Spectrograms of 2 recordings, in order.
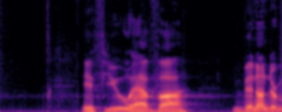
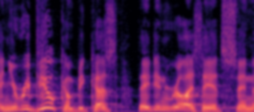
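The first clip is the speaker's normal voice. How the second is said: ordinary talk, nothing marked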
